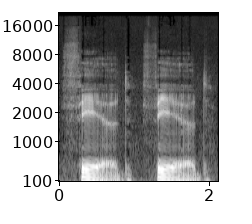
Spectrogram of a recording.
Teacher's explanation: said that there was a trace of a r sound left there's no rhotic consonant anymore but the vowel does still have an echo of it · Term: off glide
